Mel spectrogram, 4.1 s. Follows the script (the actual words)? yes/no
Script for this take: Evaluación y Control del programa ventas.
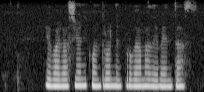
no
